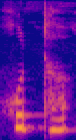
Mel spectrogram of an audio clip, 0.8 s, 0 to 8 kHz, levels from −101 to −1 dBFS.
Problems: constant background noise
